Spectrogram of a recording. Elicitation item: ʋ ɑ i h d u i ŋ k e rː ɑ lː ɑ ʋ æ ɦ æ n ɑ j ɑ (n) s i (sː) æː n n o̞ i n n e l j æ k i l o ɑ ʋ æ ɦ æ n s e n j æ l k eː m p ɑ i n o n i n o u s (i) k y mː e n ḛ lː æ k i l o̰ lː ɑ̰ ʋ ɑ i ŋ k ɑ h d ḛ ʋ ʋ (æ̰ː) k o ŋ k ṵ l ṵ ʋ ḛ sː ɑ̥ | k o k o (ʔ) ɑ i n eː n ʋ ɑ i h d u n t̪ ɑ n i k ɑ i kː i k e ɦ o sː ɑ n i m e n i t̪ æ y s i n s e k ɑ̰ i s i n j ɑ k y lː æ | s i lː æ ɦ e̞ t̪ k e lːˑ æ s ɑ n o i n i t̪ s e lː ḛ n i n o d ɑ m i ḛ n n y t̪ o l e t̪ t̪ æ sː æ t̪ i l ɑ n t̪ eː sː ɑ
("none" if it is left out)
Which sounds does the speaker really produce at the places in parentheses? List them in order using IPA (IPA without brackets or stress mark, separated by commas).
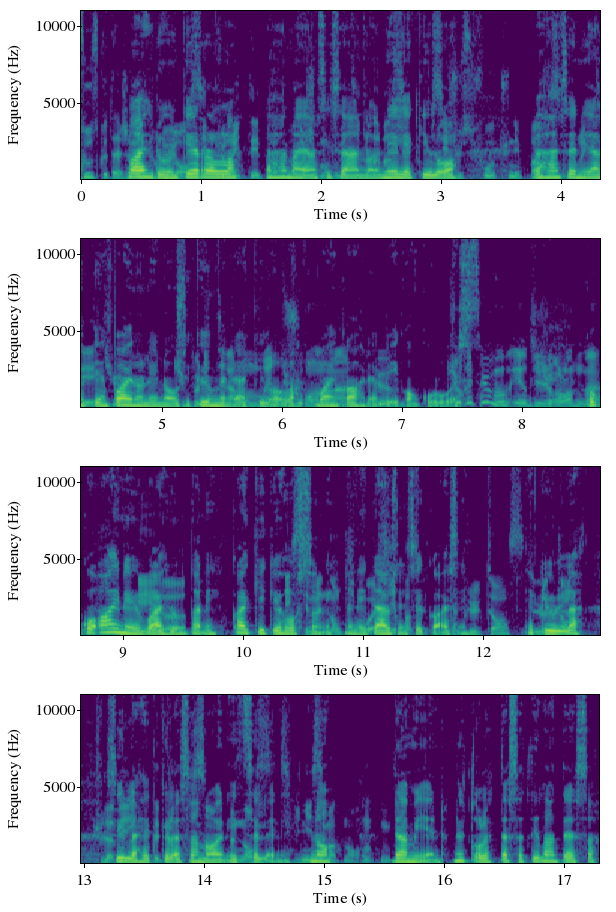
n, s, i, ḭː, ʔ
